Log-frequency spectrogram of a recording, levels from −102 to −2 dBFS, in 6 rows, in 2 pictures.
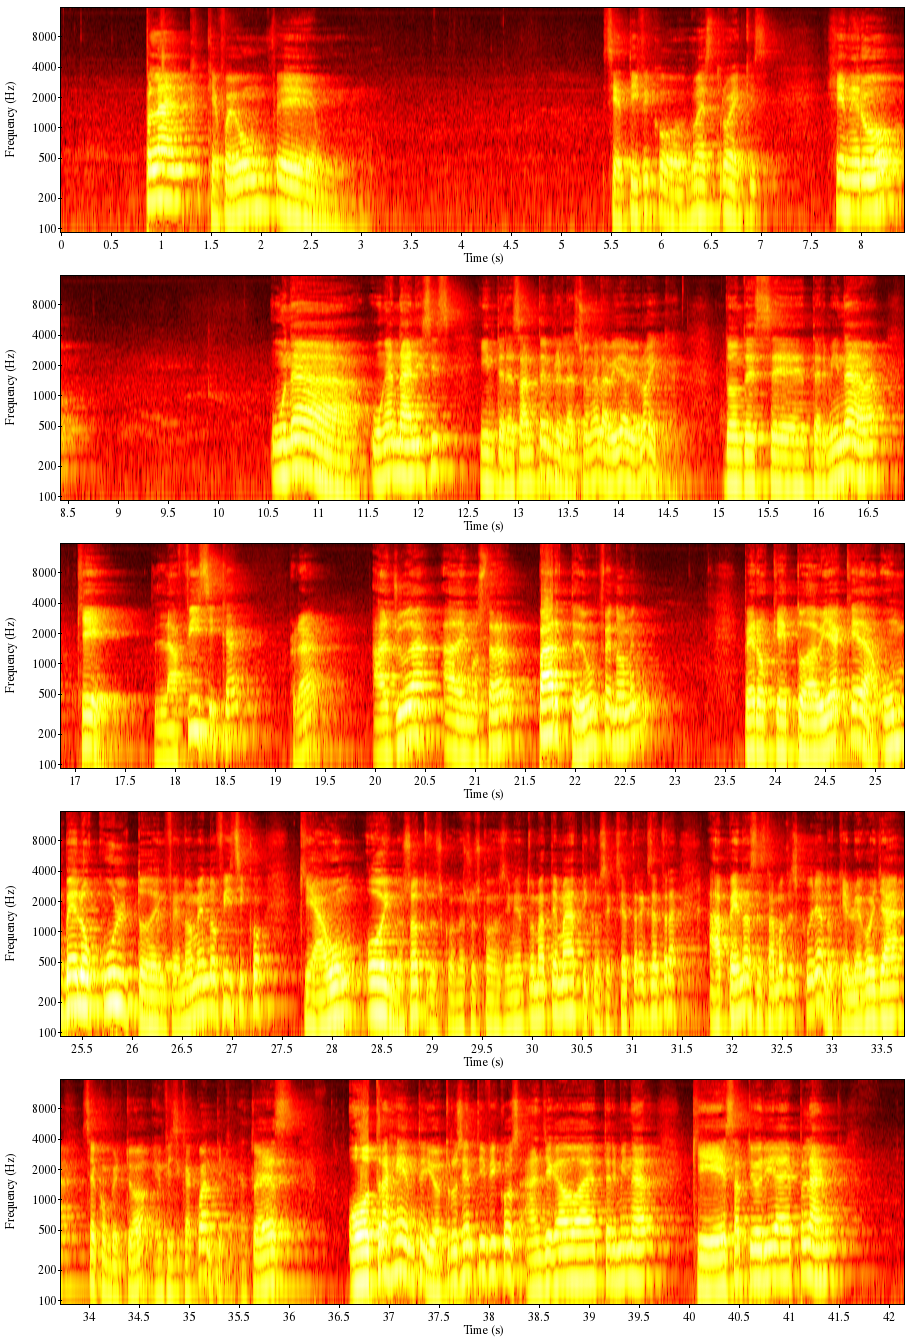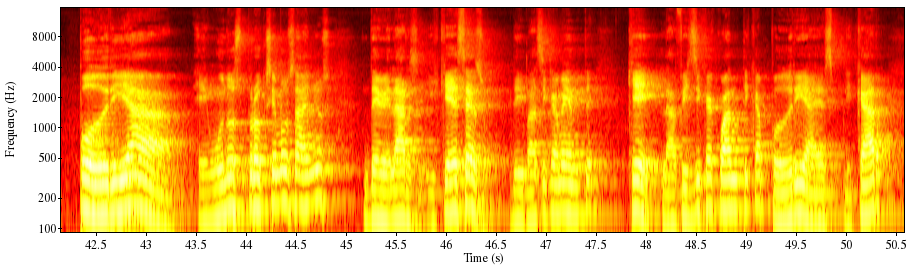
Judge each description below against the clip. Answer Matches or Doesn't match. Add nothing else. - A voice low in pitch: Doesn't match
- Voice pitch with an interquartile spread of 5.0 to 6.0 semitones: Matches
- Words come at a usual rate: Doesn't match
